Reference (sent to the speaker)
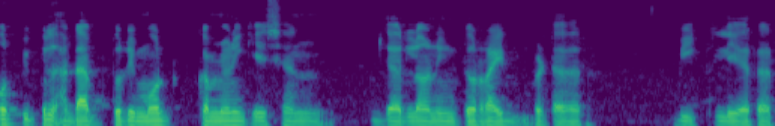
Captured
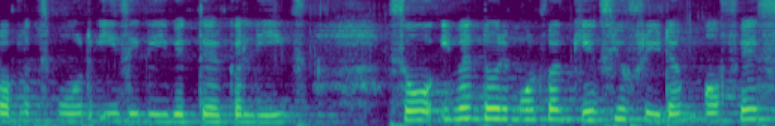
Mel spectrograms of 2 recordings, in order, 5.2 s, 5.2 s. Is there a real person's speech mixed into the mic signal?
Yes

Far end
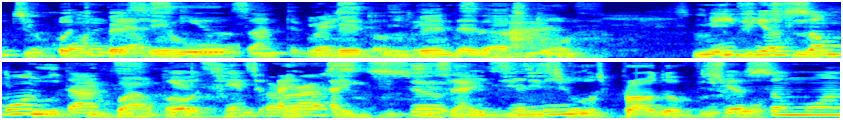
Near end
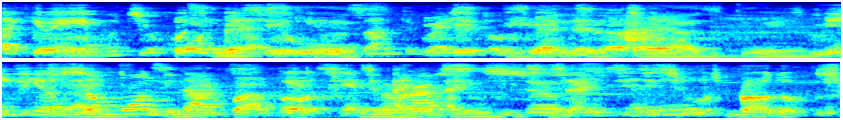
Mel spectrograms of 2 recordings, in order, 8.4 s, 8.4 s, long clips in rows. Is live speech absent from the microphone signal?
No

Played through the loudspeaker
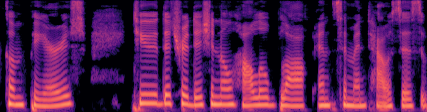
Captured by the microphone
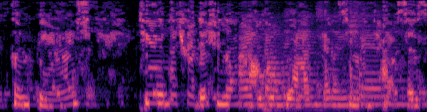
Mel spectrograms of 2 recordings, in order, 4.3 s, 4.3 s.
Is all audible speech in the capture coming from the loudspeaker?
No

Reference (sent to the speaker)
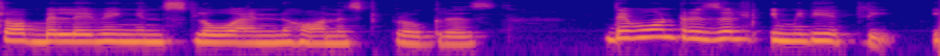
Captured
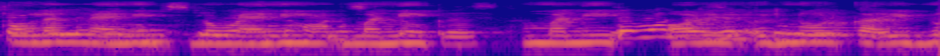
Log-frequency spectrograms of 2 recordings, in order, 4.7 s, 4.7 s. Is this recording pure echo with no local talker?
No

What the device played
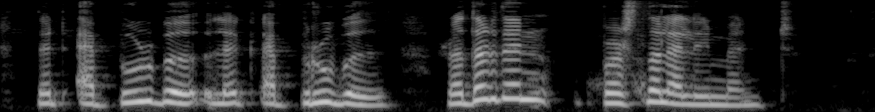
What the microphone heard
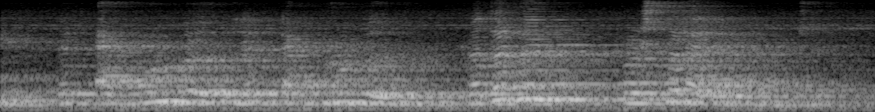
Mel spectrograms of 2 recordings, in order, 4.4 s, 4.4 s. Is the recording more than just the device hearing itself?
No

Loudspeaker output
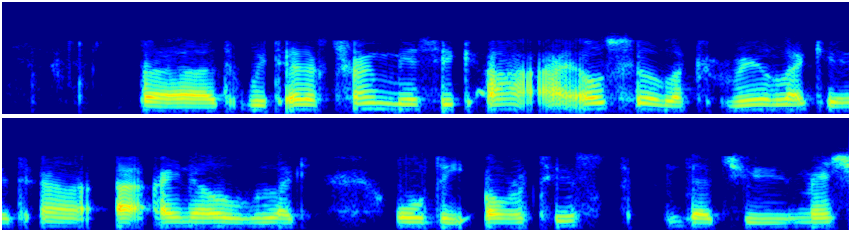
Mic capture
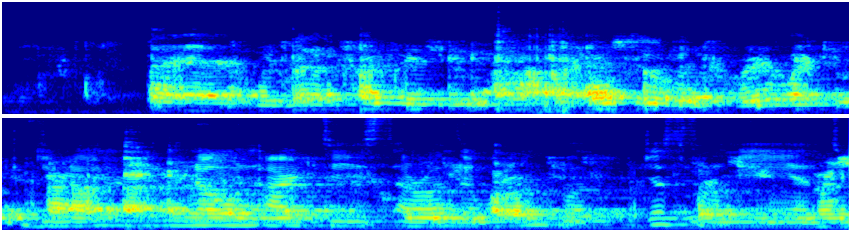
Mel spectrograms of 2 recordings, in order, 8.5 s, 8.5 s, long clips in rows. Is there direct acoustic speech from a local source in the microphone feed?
Yes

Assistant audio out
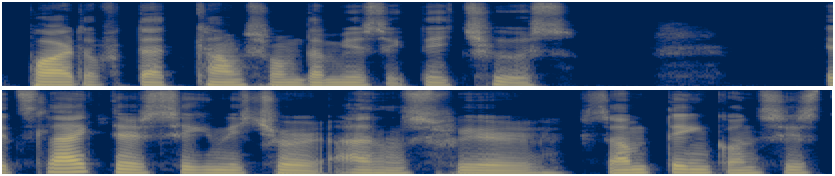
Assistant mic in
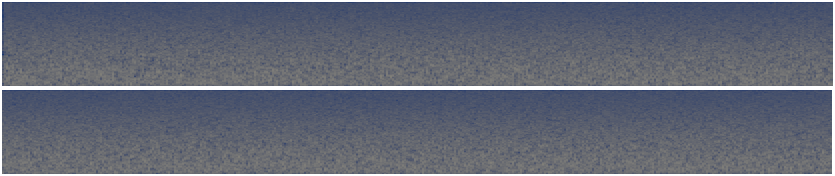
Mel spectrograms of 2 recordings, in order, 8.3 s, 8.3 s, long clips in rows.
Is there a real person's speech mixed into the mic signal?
No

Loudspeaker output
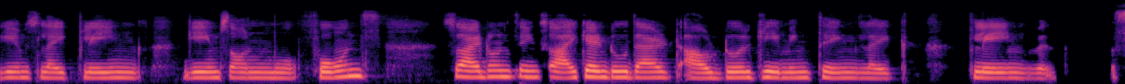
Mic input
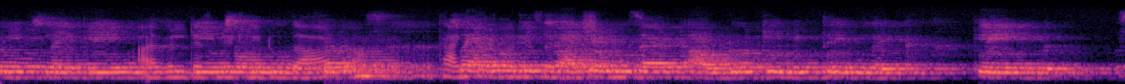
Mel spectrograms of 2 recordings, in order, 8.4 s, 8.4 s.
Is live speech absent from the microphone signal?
No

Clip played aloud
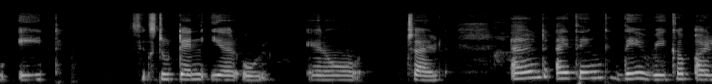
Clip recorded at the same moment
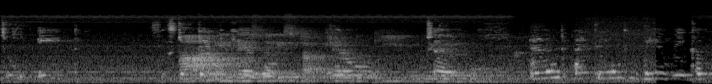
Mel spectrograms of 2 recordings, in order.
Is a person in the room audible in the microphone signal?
Yes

